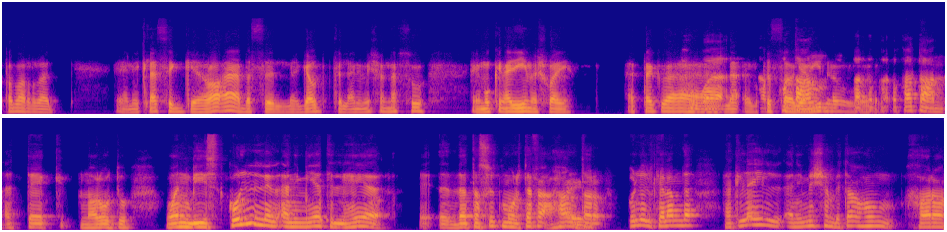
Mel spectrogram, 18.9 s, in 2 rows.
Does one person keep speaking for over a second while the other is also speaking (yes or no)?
yes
